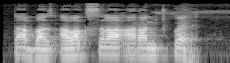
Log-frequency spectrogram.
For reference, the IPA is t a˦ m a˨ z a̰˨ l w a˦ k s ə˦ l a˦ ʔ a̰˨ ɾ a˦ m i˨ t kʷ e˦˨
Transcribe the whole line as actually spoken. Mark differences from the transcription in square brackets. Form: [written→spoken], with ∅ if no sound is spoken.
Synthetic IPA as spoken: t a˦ [m→b] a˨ z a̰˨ [l→∅] w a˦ k s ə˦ l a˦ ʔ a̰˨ ɾ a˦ m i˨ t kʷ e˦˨

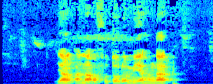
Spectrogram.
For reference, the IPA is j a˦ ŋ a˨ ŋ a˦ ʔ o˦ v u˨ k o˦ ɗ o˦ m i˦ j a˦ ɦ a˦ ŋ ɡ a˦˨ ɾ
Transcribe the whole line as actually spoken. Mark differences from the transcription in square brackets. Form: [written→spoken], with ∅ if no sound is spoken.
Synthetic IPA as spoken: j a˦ ŋ a˨ [ŋ→n] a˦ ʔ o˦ [v→f] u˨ [k→t] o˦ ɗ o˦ m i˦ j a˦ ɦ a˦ ŋ ɡ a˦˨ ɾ

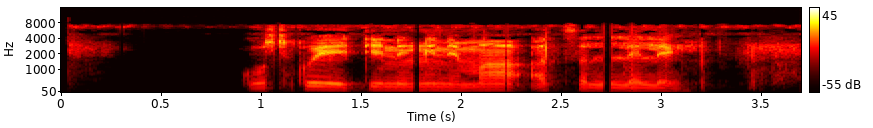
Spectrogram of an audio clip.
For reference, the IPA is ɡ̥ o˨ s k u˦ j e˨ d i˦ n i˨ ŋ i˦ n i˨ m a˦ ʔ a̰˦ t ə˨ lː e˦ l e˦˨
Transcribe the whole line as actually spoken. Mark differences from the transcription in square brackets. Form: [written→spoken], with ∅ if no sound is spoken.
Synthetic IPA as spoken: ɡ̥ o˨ s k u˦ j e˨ [d→t] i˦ n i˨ ŋ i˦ n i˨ m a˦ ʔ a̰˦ [t→t͡s] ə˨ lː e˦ l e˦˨

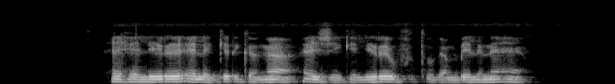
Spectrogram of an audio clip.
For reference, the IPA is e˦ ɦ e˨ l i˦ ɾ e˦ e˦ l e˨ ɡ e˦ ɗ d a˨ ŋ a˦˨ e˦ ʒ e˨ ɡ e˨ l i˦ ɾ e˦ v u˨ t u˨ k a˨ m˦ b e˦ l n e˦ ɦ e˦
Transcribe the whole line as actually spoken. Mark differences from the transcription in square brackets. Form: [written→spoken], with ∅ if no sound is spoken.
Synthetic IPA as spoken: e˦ ɦ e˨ l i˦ ɾ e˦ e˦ l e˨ ɡ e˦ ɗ [d→ɡ] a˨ ŋ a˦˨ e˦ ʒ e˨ ɡ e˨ l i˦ ɾ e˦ v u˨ t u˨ [k→ɡ] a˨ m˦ b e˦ l n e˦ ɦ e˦

